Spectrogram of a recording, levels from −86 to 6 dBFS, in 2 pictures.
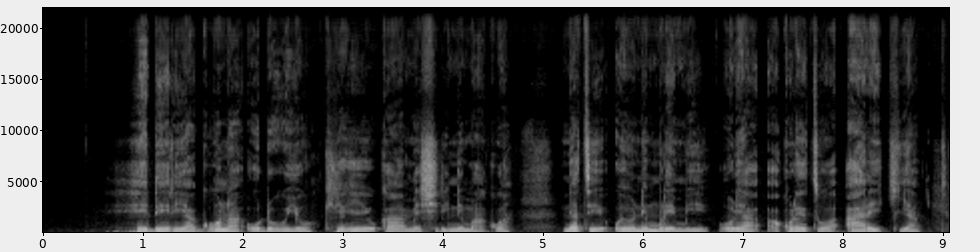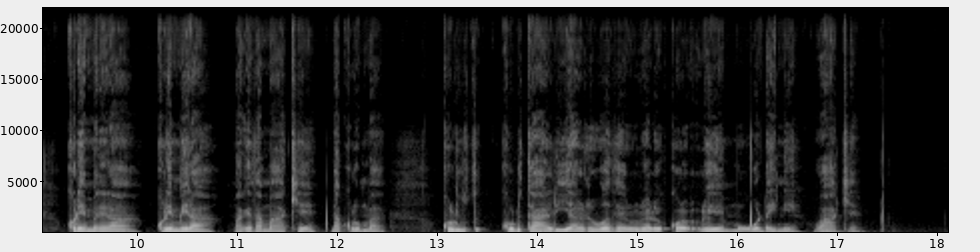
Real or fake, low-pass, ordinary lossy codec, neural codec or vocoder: fake; none; none; vocoder, 44.1 kHz, 128 mel bands every 256 samples, BigVGAN v2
